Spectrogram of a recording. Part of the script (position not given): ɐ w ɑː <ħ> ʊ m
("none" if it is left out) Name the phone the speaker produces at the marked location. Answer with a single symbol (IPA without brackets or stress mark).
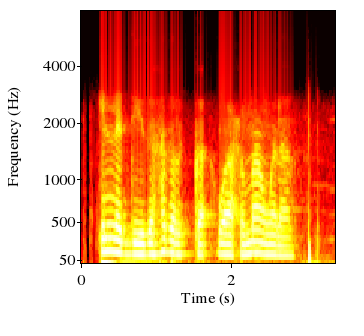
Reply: ħ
